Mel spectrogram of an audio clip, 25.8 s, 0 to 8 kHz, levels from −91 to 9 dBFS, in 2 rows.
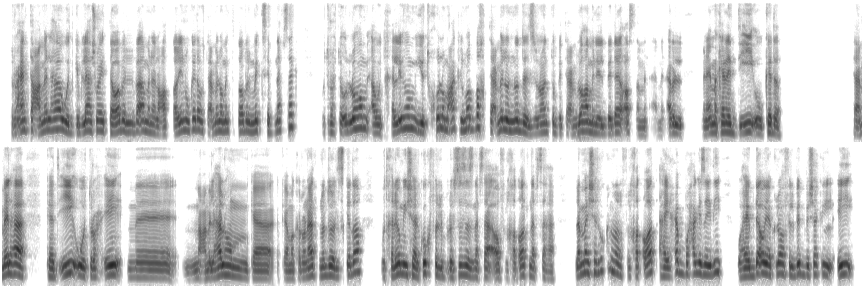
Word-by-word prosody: ترُوح - - -4
أنت 170 0 -1
عاملها 180 +3 0
وتجيب 135 -7 +1
لها 165 - +2
شوية 165 0 -2
توابل 145 +2 +1
بقى 155 - 0
من 150 -3 -3
العطّارين 120 +5 -3
وكده 180 +2 -1
وتعمل 160 -2 -6
لهم 160 -1 0
أنت 155 0 -5
توابل 155 0 0
mix 160 - -9
بنَفسك 225 +8 -6 0.4
وترُوح 140 - -9
تقول 145 +4 0
لهم 200 0 +3
أو 130 0 -2
تخلّيهم 190 +11 0
يدخُلوا 275 -9 0
معاك 190 +1 -5
المطبخ 200 +5 -2
تعملوا 180 -1 +1
الnoodles 160 -1 +1 0.2
اللي 125 - -6
هو - - -2
أنتم 145 0 -6
بتعملوها 125 +8 -2
من 145 -4 -2
البداية 125 +3 -2
أصلًا 110 - -7
من 110 - -11 0.2
من 105 - -22
قبل، 130 -2 0 0.3
من - - -5
أيام 125 - 0
ما 135 - +2
كانت 140 -1 +1
دِقيق 290 +5 +1
وكده. - - 0 1.1
تعملها - - +5 0.3
كدقيق 340 - +2
وتروح 320 -2 +3
إيه، 335 0 +8
م 125 0 -10 0.7
م 105 +4 -8
عاملها 120 +8 +2
لهم 145 -7 +3
ك 115 0 -1
كمكرونات 120 +6 -2
نودلز 145 -2 +1
كده 200 +5 0 0.3
وتخليهم 140 +7 +3
يشاركوك 165 - +3
في 330 - -3
الprocesses 155 - -1
نفسها 130 - -3
أو - - 0
في - - -20
الخطوات - - -4
نفسها، - - -8 0.3
لما 195 - +2
يشاركوك 195 +4 -4
ال 190 -8 -2
في - - -25
الخطوات 150 +7 0
هيحبوا 175 +6 -2
حاجة 185 +1 0
زي 165 -3 +5
دي 195 +3 -4 0.2
وهيبدأوا 140 +8 +4
ياكلوها 175 +2 +1
في 175 - -12
البيت 155 +4 +3
بشكل 175 - -1
إيه، 320 -1 +5
160 Hz, 185 wpm, -23 LUFS, 135-190 Hz, 1.1 s, إيه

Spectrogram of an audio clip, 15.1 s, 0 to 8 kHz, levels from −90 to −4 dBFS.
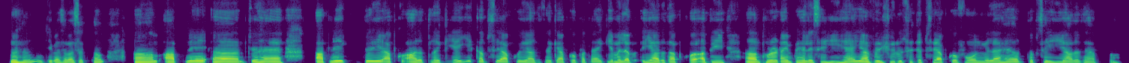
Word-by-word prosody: हुँ, 140 - +6
हुँ, 150 +7 -2
जी, 130 - -3
मैं 125 -1 -1
समझ 120 -1 0
सकता 120 +3 -6
हूँ। 155 - 0 0.4
अ, - - +5 0.4
आपने 170 +5 +4
अ, - - 0 0.6
जो 150 -1 +2
है, 145 -1 +3 0.5
आपने 170 +4 +5 0.3
जो 150 - +5
ये 150 - +4
आपको 135 - -4
आदत 135 +1 -1
लगी 130 +1 -5
है, 150 - -1
ये - - -6
कब 155 -1 -1
से 180 - 0
आपको 150 -1 0
ये 140 - -1
आदत 130 +1 -4
लगी 125 - -6
है? - - +3
आपको 125 +2 -3
पता 130 +8 -4
है 180 - -2
कि 150 -3 -6
मतलब 135 -1 0
ये 130 - -1
आदत 130 +1 -3
आपको 130 0 +1
अभी 130 0 -5
अ, 130 +1 +2
थोड़ा 135 -2 +4
टाइम 130 0 0
पहले 125 0 +1
से 135 - -7
ही 135 0 -4
है 145 +2 0
या 155 -2 +4
फिर 155 -1 +1
शुरू 145 0 -5
से 150 - -7
जब 130 - -3
से 135 - -4
आपको 130 +1 -1
फ़ोन 120 -1 -2
मिला 120 0 +1
है, 175 - 0
और 175 - +1
तब 145 - -2
से 145 - -2
ही 140 -2 -4
ये 120 - -2
आदत 115 +1 -6
है 110 - -4
आपको? 115 +4 -12
135 Hz, 245 wpm, -22 LUFS, 130-145 Hz, 0.6 s, हुँ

